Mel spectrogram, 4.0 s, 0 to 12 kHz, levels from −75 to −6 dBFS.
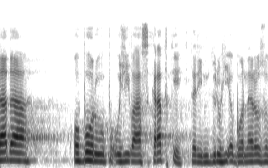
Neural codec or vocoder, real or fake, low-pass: codec, 16 kHz, 16 kbps, FunCodec, trained on LibriTTS, 50 frames a second; fake; 7.2 kHz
